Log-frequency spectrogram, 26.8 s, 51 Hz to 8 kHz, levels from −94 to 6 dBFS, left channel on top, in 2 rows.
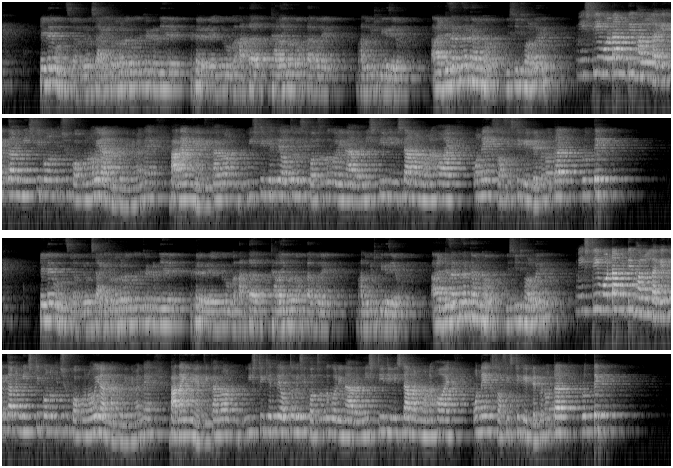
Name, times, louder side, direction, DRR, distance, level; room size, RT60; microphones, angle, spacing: voice 1, 0.8-3.4 3.8-5.1 5.4-6.5 7.1-8.0 8.6-9.8 10.1-10.9, right 1 dB, 25° right, -6 dB, 0.5 m, -30 dB
voice 2, 11.5-16.4 16.7-22.5 22.8-24.6 25.0-25.3, right 2 dB, 90° right, -1 dB, 0.4 m, -28 dB
2.9 x 2.1 x 3.2 m, 1.5 s
head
